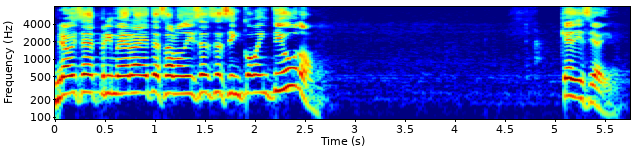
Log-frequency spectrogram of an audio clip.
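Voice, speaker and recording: Preacher, high voice, animated and conversational, teaches by asking questions. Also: unhurried. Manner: animated, asks the listener questions and acts out quoted voices. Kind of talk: sermon. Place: church.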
